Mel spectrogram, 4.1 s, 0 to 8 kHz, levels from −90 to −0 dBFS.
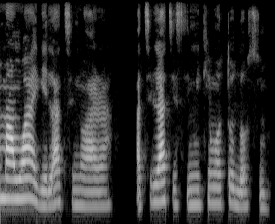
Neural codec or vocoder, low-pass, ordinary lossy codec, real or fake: none; none; none; real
